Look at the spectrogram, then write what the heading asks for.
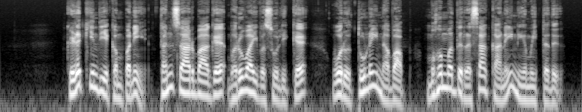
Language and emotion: Tamil, neutral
